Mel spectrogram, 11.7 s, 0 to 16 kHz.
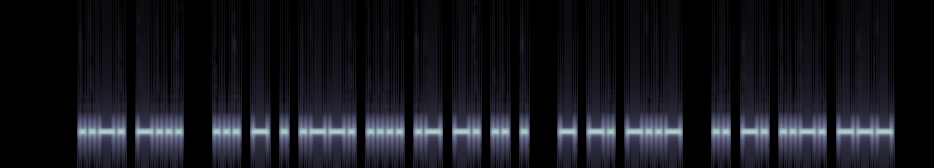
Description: Morse code, heard as a keyed tone, about 20 wpm, 700 Hz. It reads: FB STEPHANIE TNX INFO
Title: Practice QSO - Exchange 3 - More Info - 20wpm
